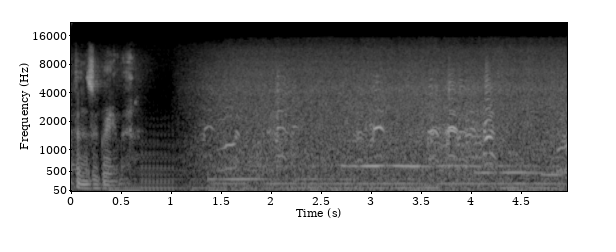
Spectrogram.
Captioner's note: geese squawking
